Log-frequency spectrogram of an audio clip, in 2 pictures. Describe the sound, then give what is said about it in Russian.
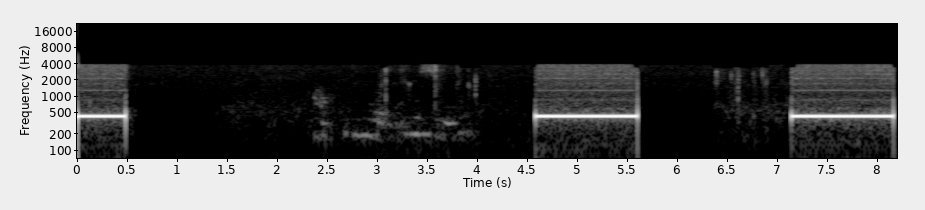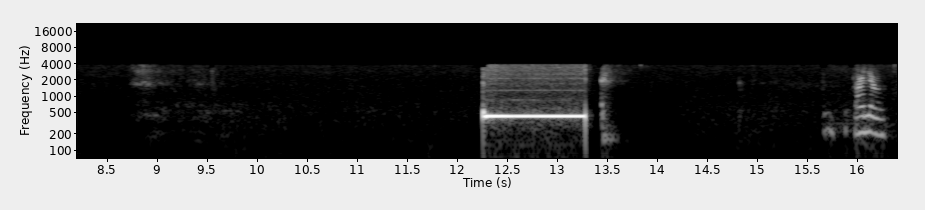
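A phone's ringback tone while calling a company about a tender: four steady one-second beeps of the same mid-low pitch, separated by pauses of a few seconds, with faint shuffling sounds in the gaps. “Звоню в компанию.”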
